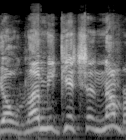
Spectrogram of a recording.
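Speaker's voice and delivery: put-on aggressive, crude tone. Retelling what a guy said from his car window: imitating a cursing catcaller. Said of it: "he was just cursing".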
